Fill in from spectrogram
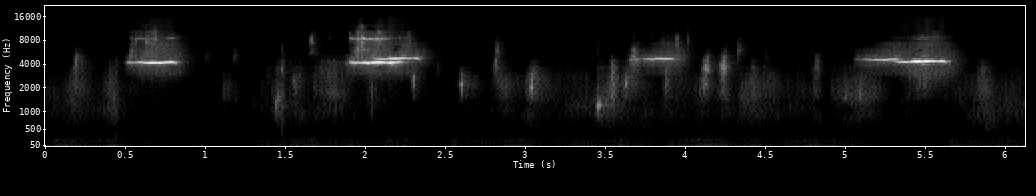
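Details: Little Forktail (subspecies Enicurus scouleri fortis) giving four thin, high, piercing notes about every one and a half seconds, with softer scattered chips and ticks between them.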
